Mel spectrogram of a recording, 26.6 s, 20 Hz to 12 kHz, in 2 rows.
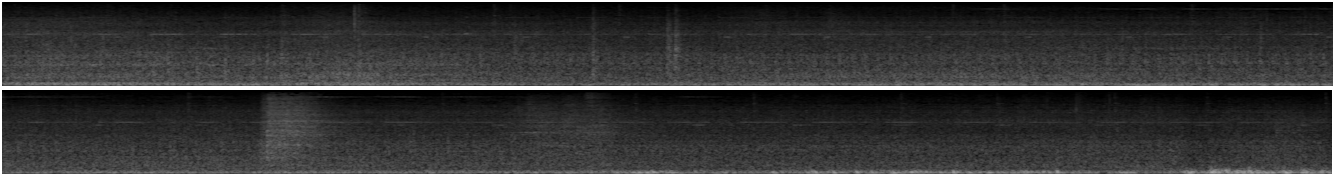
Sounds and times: Traffic 0:00.0 - 0:26.6
Wind 0:00.0 - 0:26.6

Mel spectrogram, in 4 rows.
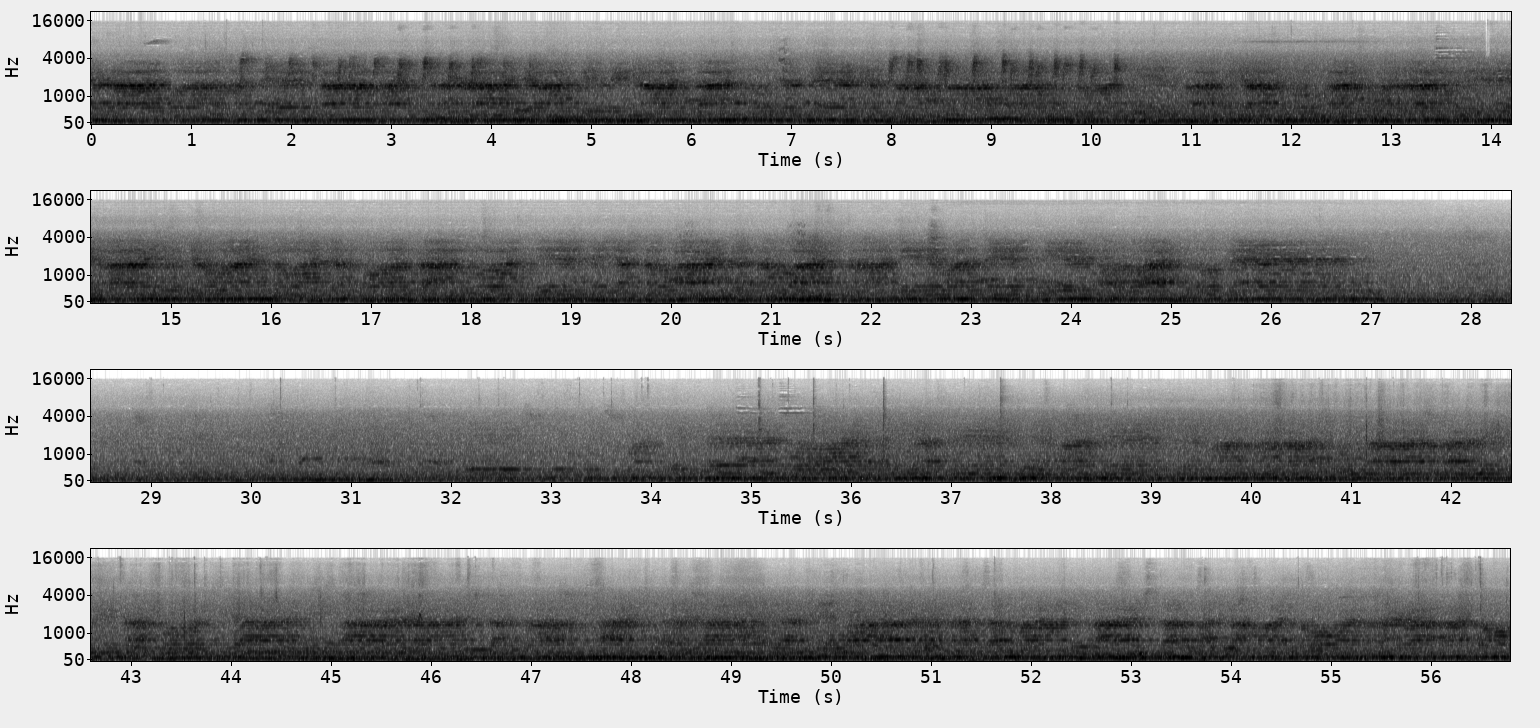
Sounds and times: Buddhist chants (from loudspeakers) 0:00.0 - 0:29.3
City ambience 0:00.0 - 0:56.7
Workers passing 0:29.9 - 0:56.7
Buddhist chants (from loudspeakers) 0:30.4 - 0:56.7

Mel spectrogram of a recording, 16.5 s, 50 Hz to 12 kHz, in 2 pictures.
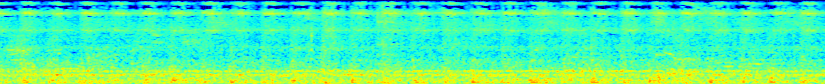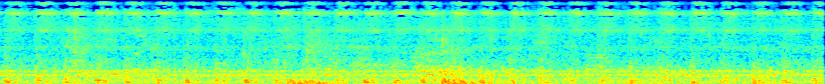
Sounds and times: Treadmills 0:00.0 - 0:16.5
conversation 0:05.9 - 0:16.1

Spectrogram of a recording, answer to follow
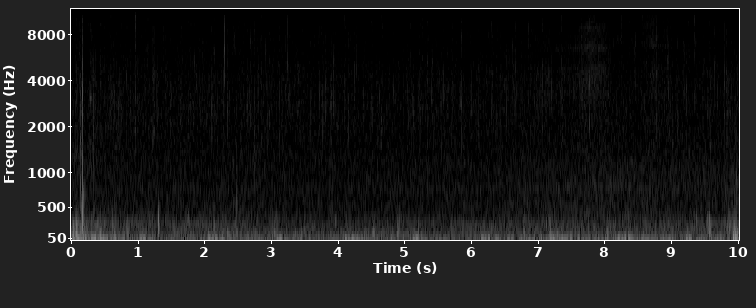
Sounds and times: night rain 0:00.0 - 0:10.0

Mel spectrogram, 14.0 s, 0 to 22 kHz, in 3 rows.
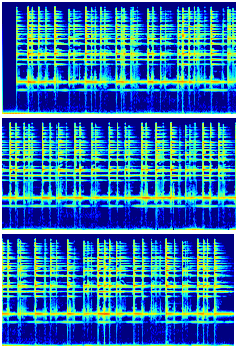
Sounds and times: small metal cow bell ringing repeatedly 0:00.3 - 0:14.0

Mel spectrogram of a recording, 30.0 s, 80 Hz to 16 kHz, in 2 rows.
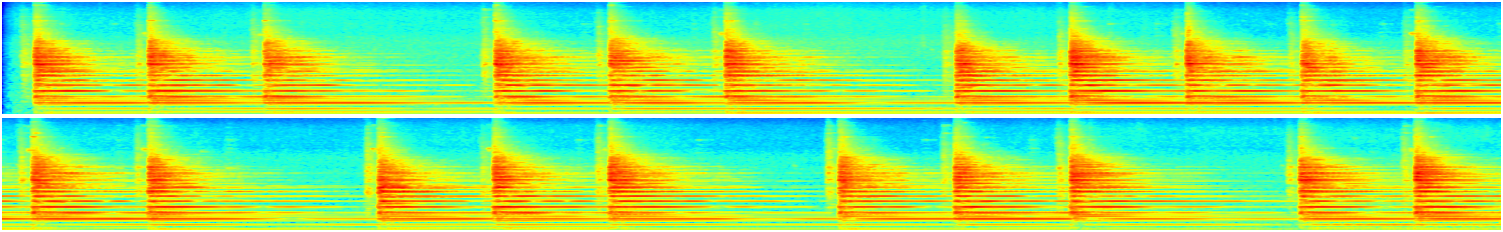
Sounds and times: Church bell 0:00.0 - 0:29.9

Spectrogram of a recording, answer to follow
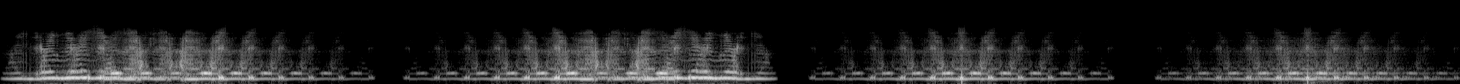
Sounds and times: SCI-FI noises 0:00.4 - 0:03.5
SCI-FI noises 0:04.9 - 0:07.4

